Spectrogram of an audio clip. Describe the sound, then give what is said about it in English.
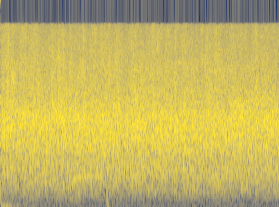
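An audience applauds with dense, steady clapping that stays loud and even from start to finish, with no voices standing out. “they're applauding the German magazine IX”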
